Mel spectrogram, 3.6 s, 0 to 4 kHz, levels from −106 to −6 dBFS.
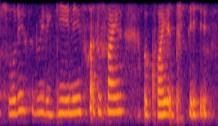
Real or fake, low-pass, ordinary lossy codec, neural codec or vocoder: fake; 3.6 kHz; none; vocoder, 22.05 kHz, 80 mel bands, HiFi-GAN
